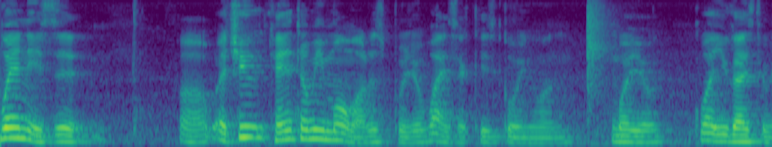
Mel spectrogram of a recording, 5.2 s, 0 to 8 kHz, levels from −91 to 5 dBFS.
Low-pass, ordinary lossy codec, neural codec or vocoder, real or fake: none; none; none; real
